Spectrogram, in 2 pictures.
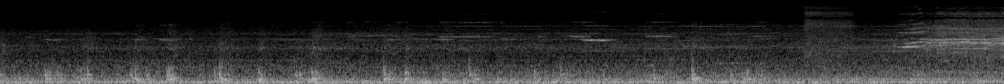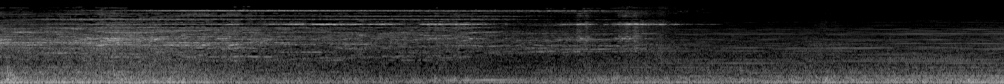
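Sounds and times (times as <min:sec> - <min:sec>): train rumbling into platform: 0:00.0 - 0:20.0
high metallic wheel squeals: 0:03.6 - 0:07.8, 0:08.9 - 0:17.4.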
